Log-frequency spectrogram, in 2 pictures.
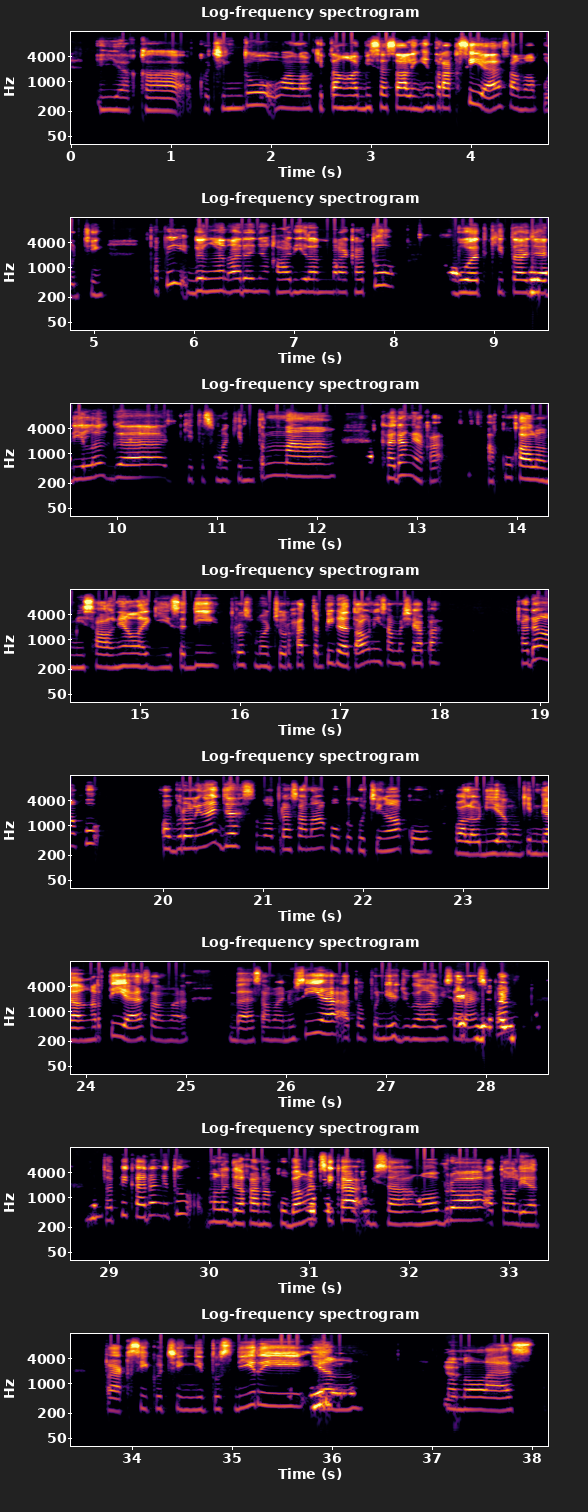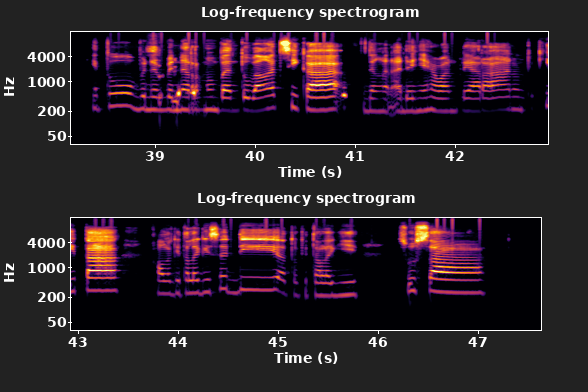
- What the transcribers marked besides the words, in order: distorted speech; other background noise; background speech; laughing while speaking: "dia"
- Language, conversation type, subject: Indonesian, unstructured, Apa hal yang paling menyenangkan dari memelihara hewan?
